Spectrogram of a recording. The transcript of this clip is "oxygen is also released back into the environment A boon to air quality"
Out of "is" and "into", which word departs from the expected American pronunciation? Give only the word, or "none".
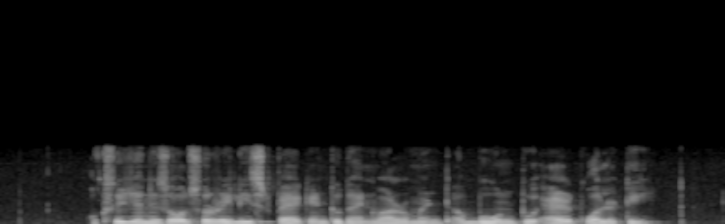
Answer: none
